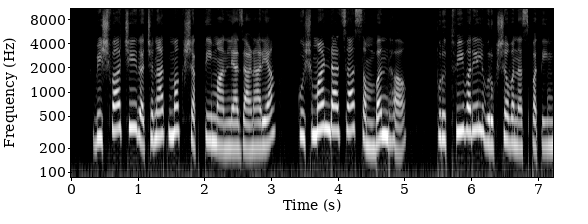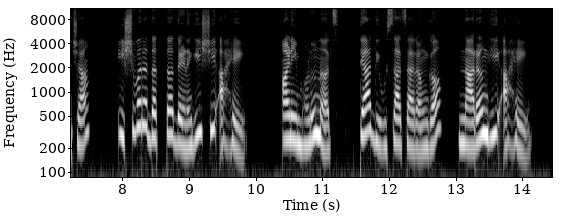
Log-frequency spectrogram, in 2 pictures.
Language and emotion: Marathi, neutral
